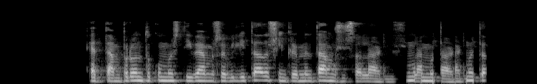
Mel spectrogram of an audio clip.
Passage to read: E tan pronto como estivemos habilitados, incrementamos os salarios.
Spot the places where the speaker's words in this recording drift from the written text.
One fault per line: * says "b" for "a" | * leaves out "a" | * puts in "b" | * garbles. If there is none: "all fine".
* garbles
